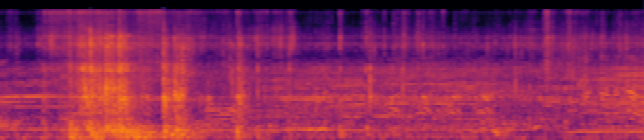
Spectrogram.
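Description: Cattle mooing, with a loud, rough burst of sound about a second in and voices in the background.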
